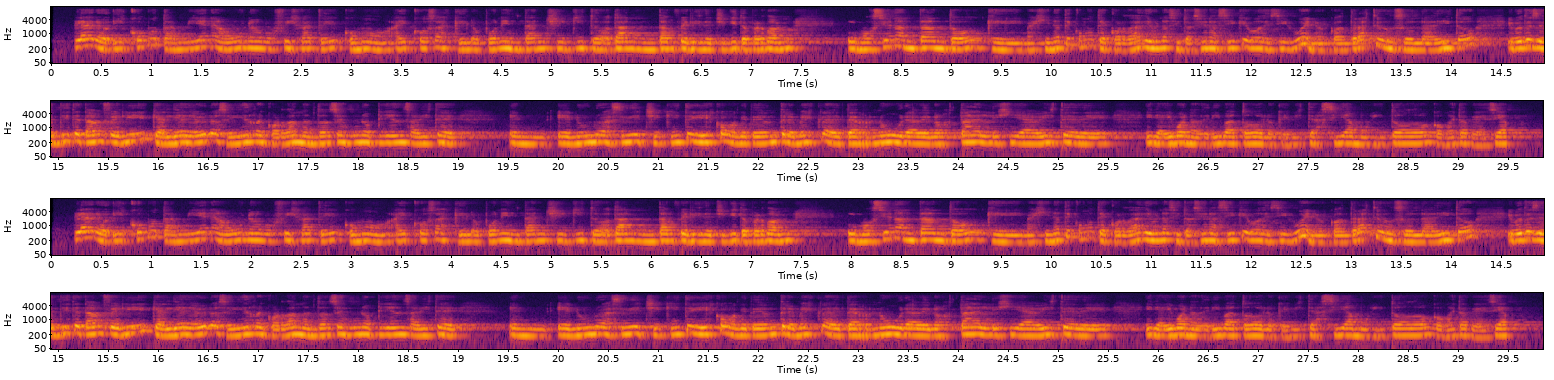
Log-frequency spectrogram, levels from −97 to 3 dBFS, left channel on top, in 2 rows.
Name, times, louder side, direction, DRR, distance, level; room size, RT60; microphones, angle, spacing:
voice 1, 0.2-7.6 8.0-19.2 19.5-29.5, equal, 5° right, 8 dB, 0.6 m, -24 dB
29.5 x 28.0 x 5.7 m, 2.2 s
head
